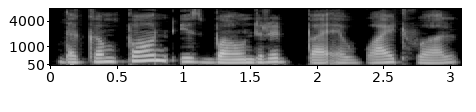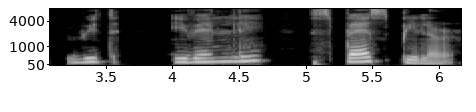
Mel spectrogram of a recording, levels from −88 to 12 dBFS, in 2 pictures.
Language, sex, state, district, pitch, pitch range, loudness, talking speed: English, female, Arunachal Pradesh, Lower Dibang Valley, 185 Hz, 160-210 Hz, -18 LUFS, 115 wpm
